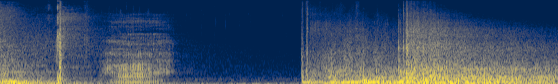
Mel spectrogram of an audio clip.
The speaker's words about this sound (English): Nice shot!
